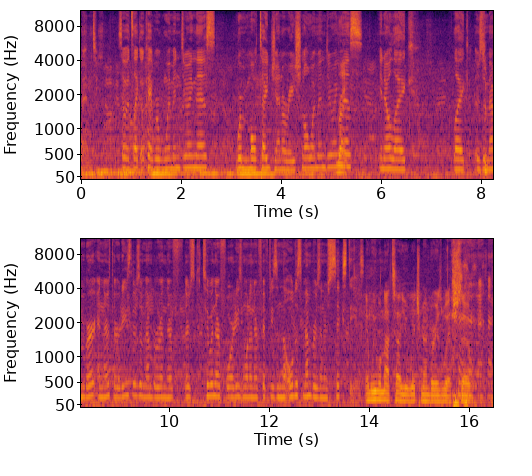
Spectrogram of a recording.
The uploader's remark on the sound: Live from The NAMM Show. Live from The 2020 NAMM Show.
